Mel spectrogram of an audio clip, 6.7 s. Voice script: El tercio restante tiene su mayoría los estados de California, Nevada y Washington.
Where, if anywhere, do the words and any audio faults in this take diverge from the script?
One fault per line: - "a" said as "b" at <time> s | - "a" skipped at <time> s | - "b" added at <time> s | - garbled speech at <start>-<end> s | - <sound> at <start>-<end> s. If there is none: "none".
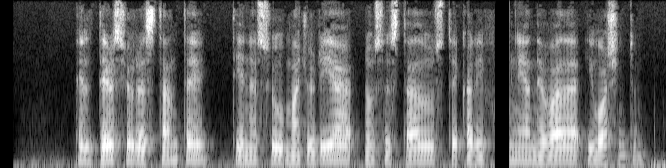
- dropout at 5.0-5.1 s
